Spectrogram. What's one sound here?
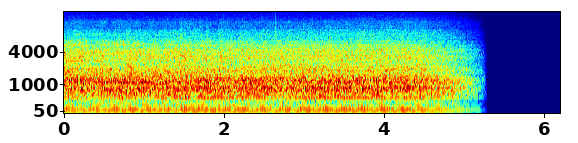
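A tractor engine runs with a steady hum and rumble.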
